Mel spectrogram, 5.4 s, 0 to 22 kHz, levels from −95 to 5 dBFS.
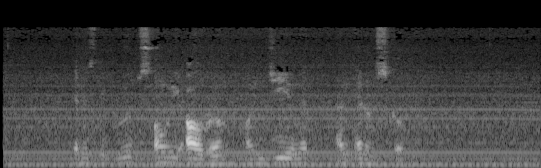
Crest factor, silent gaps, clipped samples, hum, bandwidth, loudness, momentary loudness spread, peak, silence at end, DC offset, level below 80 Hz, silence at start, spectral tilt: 26 dB; none; under 0.1%; none; 11.5 kHz; -28 LUFS; 23 LU; -4 dBFS; 0 s; under 0.1%; -50 dBFS; 0.05 s; -5 dB/octave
